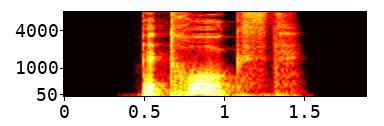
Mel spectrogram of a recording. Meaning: second-person singular preterite of betrügen
- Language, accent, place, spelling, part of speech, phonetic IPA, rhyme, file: German, Germany, Berlin, betrogst, verb, [bəˈtʁoːkst], -oːkst, De-betrogst.ogg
